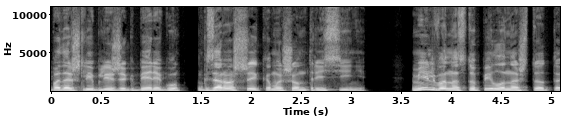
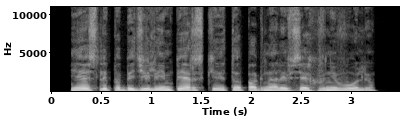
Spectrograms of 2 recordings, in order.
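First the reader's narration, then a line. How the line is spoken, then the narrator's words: Whispered reply. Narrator (Russian): шепнул в ответ Кагыр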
